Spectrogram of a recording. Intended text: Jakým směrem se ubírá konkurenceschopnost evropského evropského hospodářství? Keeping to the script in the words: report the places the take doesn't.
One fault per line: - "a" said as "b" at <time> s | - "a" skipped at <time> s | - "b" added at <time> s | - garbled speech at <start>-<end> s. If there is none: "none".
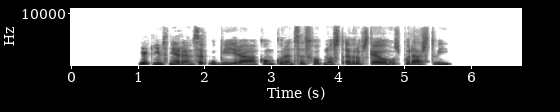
- "evropského" skipped at 4.7 s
